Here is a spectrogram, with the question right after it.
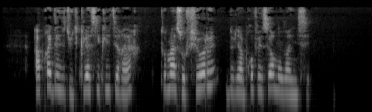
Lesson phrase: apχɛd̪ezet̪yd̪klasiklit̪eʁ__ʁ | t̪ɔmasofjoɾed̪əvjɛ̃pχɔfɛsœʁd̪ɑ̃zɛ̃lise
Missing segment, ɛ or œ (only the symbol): ɛ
